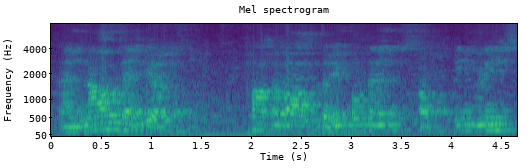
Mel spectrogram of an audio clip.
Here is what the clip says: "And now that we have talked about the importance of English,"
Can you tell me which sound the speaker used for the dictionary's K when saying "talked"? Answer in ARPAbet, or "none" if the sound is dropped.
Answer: none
